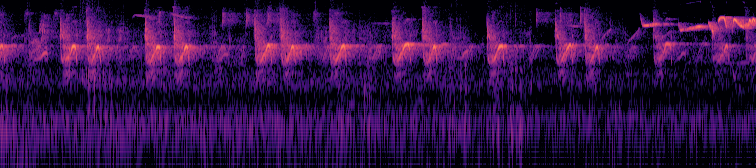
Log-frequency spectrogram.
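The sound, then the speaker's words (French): Eurasian nuthatch giving repeated sharp whistled tuit calls in woodland: many quick, high, clear notes in a fairly regular rhythm, fairly faint and alone with no voices. “Des tuit-tuit dans les bois, pas de doute, c'est la citelle, en toute saison.”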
